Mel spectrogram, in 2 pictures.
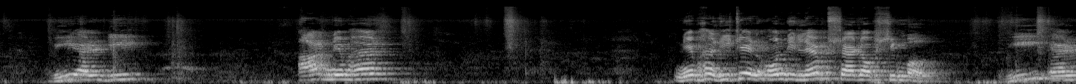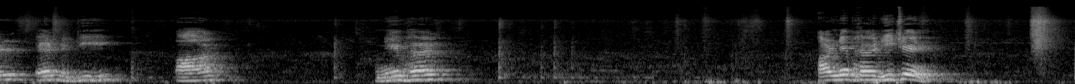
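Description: A middle-aged man speaks calmly and clearly nearby, explaining in pauses.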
